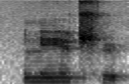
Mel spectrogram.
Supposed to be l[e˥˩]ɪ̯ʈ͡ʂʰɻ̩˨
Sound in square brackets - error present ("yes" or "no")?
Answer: yes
